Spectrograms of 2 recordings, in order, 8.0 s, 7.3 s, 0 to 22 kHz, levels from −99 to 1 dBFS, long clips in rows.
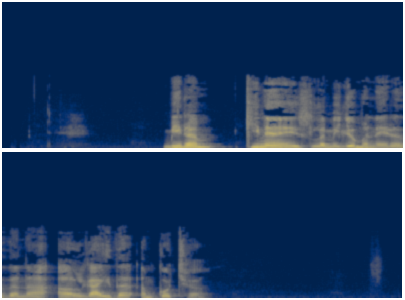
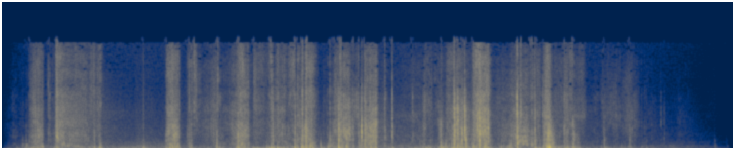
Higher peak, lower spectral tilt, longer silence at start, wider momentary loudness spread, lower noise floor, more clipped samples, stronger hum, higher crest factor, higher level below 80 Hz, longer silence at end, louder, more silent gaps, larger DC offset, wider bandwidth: second, -8 dBFS vs 0 dBFS; about the same, -4 dB/octave vs -3 dB/octave; first, 1.6 s vs 0.15 s; second, 15 LU vs 21 LU; first, -83 dBFS vs -69 dBFS; neither; neither; second, 20 dB vs 34 dB; second, -84 dBFS vs -46 dBFS; first, 2 s vs 0.9 s; first, -27 LUFS vs -32 LUFS; neither; neither; second, 11 kHz vs 17 kHz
